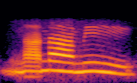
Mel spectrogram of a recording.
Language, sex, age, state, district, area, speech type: Bengali, female, 30-45, West Bengal, North 24 Parganas, rural, conversation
